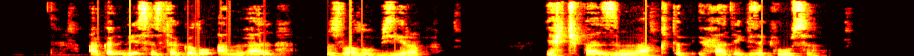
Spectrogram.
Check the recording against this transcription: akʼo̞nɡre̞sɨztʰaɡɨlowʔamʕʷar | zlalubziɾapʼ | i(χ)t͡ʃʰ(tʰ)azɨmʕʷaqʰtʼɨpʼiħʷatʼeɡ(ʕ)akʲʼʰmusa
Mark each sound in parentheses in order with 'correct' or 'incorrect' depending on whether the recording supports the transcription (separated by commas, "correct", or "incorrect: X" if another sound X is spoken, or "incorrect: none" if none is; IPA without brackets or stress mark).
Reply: incorrect: ħ, incorrect: pʰ, incorrect: z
